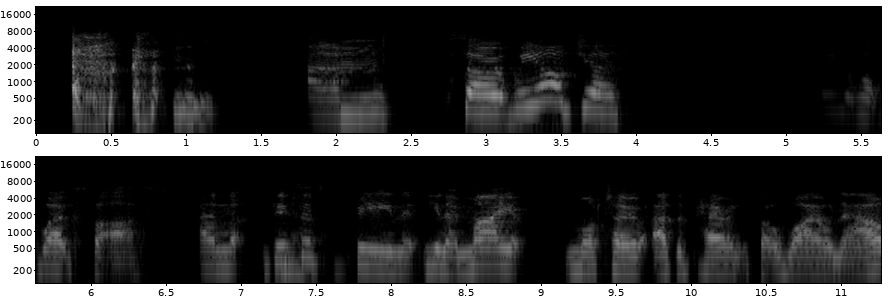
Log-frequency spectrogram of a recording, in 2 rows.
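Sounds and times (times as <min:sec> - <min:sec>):
person coughing harshly and throatily: 0:00.2 - 0:01.2
speech: 0:01.0 - 0:04.0, 0:05.3 - 0:11.2.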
